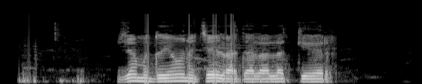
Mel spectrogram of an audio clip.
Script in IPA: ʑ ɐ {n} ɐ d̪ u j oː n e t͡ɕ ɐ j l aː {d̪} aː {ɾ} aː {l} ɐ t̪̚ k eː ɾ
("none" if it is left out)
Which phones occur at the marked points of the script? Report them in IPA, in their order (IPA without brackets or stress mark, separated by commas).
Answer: m, d̪, l, l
